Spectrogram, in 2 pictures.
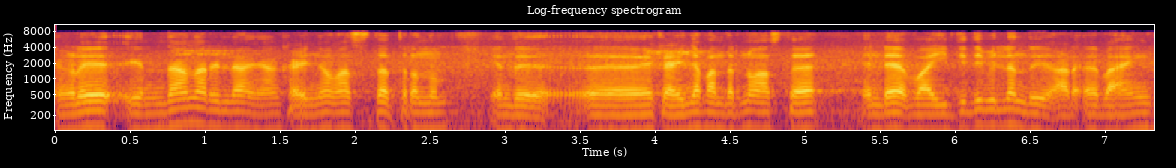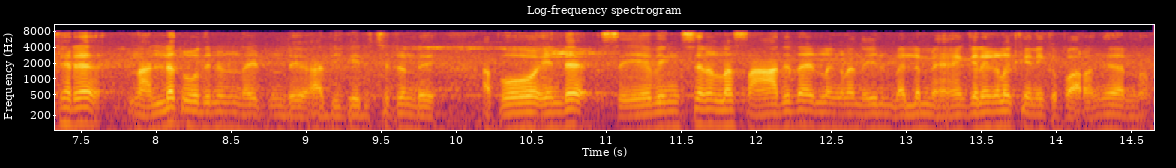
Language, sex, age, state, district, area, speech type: Malayalam, male, 18-30, Kerala, Palakkad, rural, spontaneous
